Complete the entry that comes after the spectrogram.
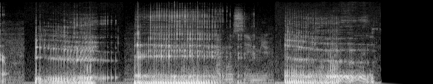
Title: I'm still BURPING in 2025. 30 seconds of sweet burping.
